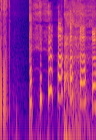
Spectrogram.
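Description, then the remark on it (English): A loud fart: one quick blast, a brief pause, then a sputtering run of short, rhythmic pulses that rattle on for about a second. No one speaks. “Sometimes it happens. Sometimes it happens. You want me to be uncomfortable all day? I'm just like, ooh, like wincing and stuff. No, sometimes you have to let it out.”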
